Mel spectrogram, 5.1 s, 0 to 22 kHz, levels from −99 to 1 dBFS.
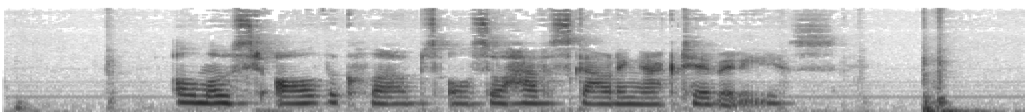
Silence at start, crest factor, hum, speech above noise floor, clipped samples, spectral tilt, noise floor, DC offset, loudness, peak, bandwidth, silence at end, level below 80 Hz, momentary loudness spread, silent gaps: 0.1 s; 22 dB; none; 26 dB; under 0.1%; -3.5 dB/octave; -50 dBFS; under 0.1%; -24 LUFS; -2 dBFS; 17 kHz; 0.2 s; -44 dBFS; 14 LU; none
